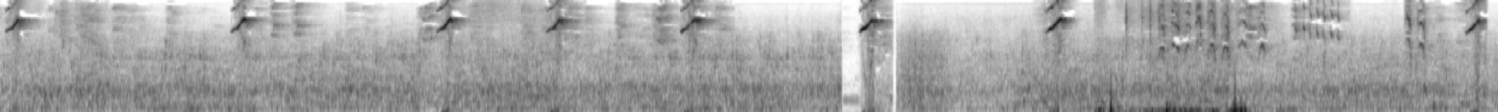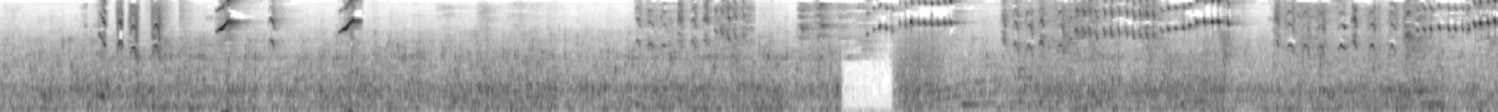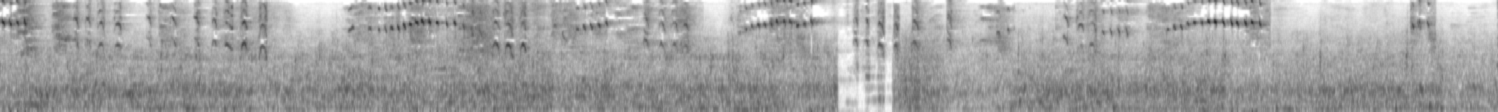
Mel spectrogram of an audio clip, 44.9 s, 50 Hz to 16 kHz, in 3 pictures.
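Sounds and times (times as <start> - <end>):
songbird chirping and twittering: 10.5 - 13.5, 23.0 - 32.6.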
